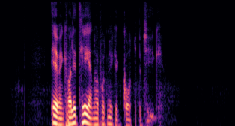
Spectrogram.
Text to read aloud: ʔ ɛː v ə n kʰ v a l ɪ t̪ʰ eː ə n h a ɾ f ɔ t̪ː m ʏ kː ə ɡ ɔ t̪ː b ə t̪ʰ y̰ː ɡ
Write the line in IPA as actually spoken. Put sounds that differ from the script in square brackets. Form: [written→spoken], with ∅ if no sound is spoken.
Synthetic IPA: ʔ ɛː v ə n kʰ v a l ɪ t̪ʰ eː ə n h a ɾ f ɔ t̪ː m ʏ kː ə ɡ ɔ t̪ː b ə t̪ʰ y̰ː ɡ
